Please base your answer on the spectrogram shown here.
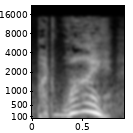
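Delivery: a frustrated demand; rising anger. Acted. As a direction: let the anger start to build. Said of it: "his anger building as well".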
